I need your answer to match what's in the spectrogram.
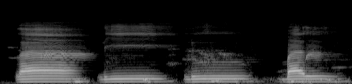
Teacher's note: Tipis suaranya panjang 2 harokat, tidak dikasih akhiran hamzah atau ha.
